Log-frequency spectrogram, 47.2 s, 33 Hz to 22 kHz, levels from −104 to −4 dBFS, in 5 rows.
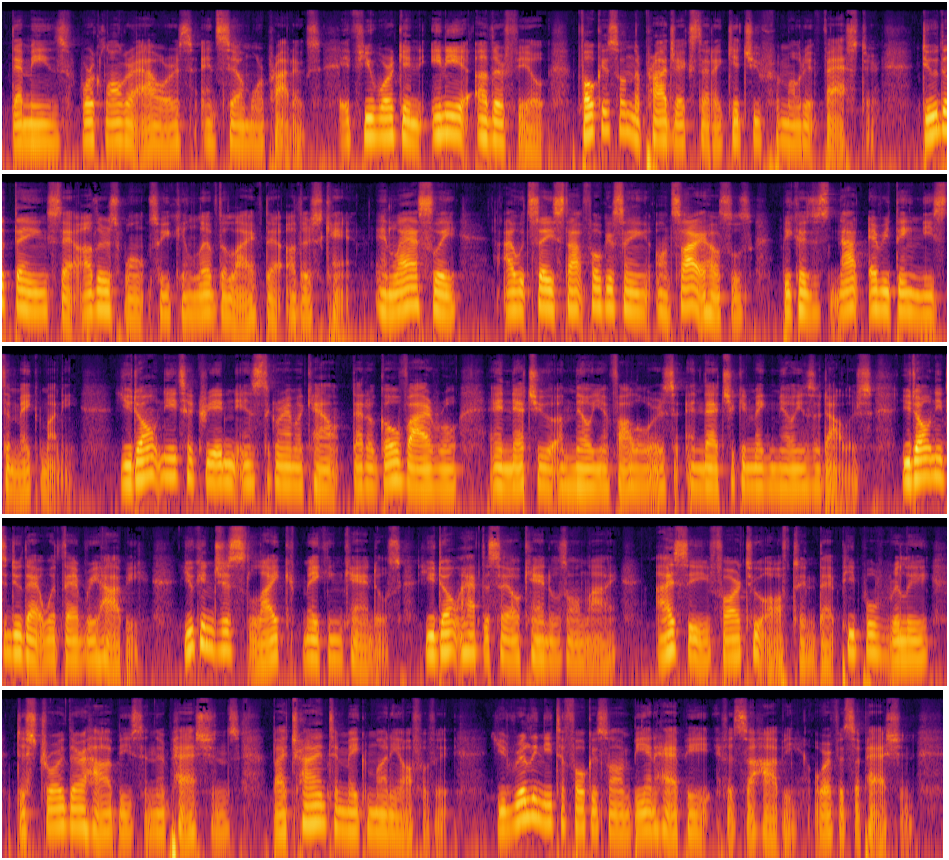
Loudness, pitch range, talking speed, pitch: -25 LUFS, 95-115 Hz, 180 wpm, 100 Hz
